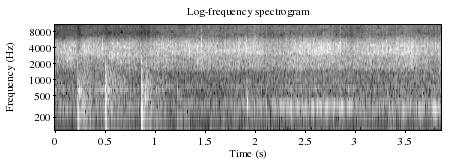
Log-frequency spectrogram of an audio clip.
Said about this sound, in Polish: ja czuję po zapachu, wy tego nie czujecie, ale ja czuję, że tu jest już i imbir, i czosnek, i cebula, i to wszystko fajnie się przesmaża. Dodajemy mięso wegańskie, czyli nasz posiekany tempeh.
